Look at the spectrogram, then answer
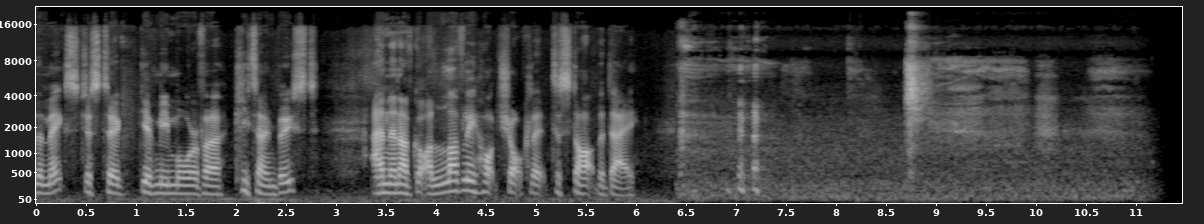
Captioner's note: laughing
